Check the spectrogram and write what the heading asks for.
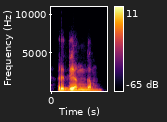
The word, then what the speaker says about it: हृदयंगम: हृदय क्या है वर्ड, बताइएगा? हृदयगम। हाँ, हृदयगम, थैंक यू। हृदयंगम, ठीक है, थैंक यू। अच्छा किया आपने मेरी प्रोनाउंसिएशन। हृदयगम, हृदय, ये हा जो है, हाँ, दिल, यानी दिल में, उनके मन में डाल दें। हृदय और अंग एक साथ मिला हुआ है, हृदयंगम। अच्छा ठीक है, हृदयंगम।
